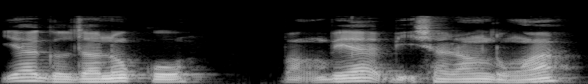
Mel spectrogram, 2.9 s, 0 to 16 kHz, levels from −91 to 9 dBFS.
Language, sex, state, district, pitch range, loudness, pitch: Garo, male, Meghalaya, West Garo Hills, 105-130 Hz, -15 LUFS, 115 Hz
